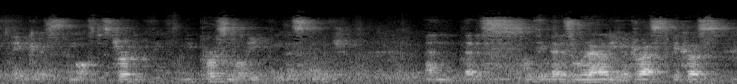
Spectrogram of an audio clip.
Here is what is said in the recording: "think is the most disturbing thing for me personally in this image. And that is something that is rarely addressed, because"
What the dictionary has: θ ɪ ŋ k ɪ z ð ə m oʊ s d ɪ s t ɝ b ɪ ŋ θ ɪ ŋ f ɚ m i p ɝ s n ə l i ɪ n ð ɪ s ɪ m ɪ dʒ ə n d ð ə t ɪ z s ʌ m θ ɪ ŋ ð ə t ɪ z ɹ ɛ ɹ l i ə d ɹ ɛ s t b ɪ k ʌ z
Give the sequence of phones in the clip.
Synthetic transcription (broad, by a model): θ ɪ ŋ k ɪ z ð ə m oʊ s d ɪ s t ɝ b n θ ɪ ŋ f ɚ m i p ɝ s n l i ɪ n ð ɪ s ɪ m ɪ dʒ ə n ð ə t ɪ z s ʌ m θ ɪ ŋ ð ə t ɪ z ɹ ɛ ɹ l i ə d ɹ ɛ s t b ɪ k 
